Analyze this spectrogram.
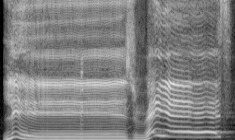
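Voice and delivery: announcer voice. Pretend. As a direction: boom the name into the mic. Testing mic with announcer call.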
